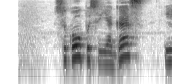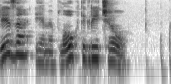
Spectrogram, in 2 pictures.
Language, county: Lithuanian, Kaunas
